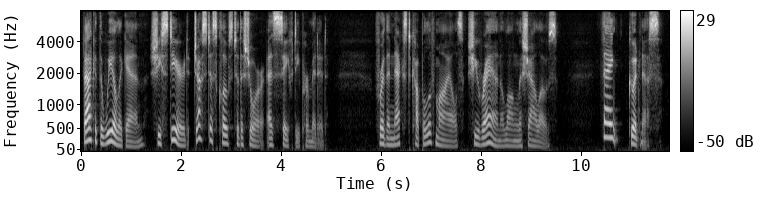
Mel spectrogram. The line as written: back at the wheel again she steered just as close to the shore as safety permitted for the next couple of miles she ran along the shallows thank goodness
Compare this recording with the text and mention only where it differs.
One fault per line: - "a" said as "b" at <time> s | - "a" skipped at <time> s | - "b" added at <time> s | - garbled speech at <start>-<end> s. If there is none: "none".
none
